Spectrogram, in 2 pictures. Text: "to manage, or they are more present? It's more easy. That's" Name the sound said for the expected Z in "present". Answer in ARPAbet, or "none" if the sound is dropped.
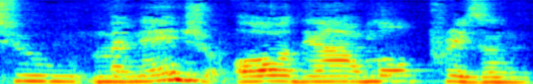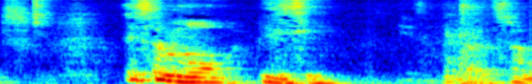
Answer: Z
